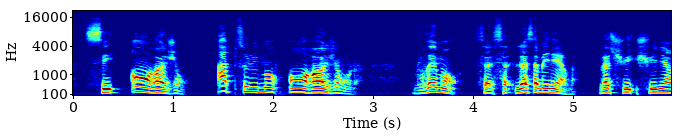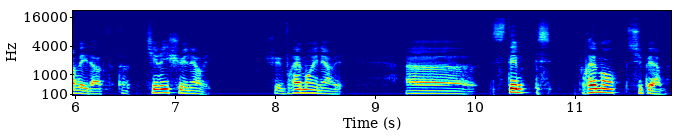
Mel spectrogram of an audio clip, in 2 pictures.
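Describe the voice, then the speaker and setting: A man hosting a photo contest, giving casual critiques in an animated way, full of fillers and repeated words, with teasing, mock-angry scolding. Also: a little high.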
